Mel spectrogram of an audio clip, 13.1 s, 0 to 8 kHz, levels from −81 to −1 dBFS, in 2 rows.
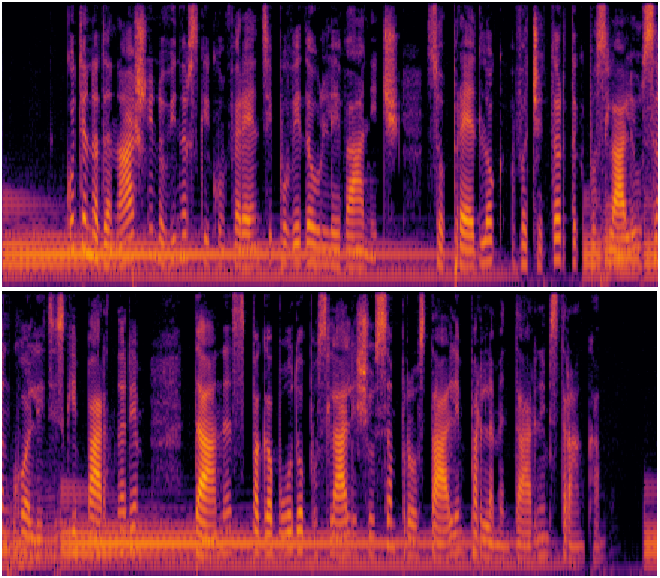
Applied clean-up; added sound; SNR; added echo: none; Guitar; 6 dB; none.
